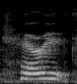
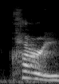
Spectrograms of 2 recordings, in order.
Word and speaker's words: Kari: collaboration between me and Carrie Cari sorry Kari I called her Carrie for the longest time and she was like no it's pronounced Curry but I don't mind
